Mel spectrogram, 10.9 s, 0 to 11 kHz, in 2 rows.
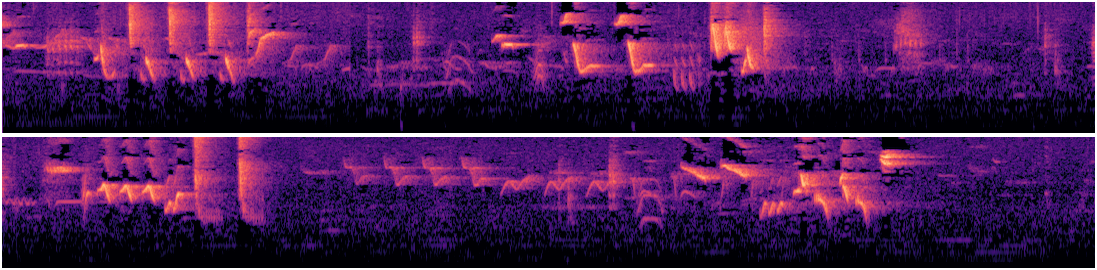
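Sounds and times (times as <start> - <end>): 
common nightingale Luscinia megarhynchos singing: 0.0 - 10.9.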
